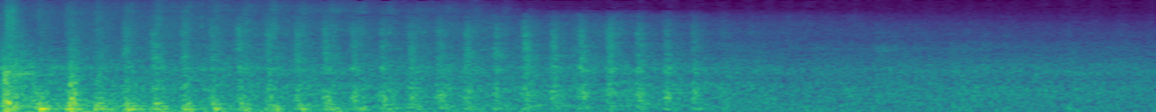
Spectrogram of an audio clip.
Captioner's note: train passes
